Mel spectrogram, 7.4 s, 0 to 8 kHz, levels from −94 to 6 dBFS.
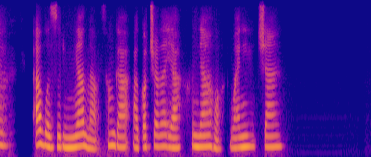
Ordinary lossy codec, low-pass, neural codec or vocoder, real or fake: Opus, 24 kbps; 7.2 kHz; codec, 16 kHz, about 1 kbps, DyCAST, with the encoder's durations; fake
